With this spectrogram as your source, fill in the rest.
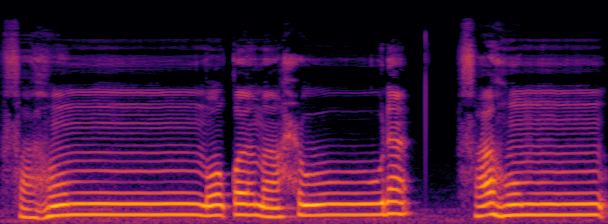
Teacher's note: میم ساکن کے بعد دوسری میم آ جائے تو میم ساکن میں ادغام شفوی ہوگا، یعنی غنہ کر کے پڑھیں گے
